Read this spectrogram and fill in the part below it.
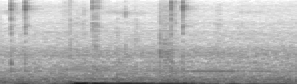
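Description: Several quick clicks, as of a computer mouse or keyboard, tap near and fairly sharp over a low background hum, with no voice, while a Power Apps model-driven app is being edited.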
